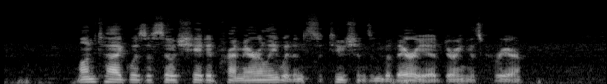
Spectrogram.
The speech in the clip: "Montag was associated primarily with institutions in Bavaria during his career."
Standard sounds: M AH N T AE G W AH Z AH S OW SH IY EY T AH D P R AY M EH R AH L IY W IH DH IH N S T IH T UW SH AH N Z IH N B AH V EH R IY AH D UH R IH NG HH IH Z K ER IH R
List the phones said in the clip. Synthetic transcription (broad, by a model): M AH N T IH G W AH Z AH S OW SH IY EY T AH D P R AY M EH R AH L IY W IH DH IH N S T IH T UW SH AH N Z IH N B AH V EH R IY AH D UH R IH NG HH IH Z K ER IH R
